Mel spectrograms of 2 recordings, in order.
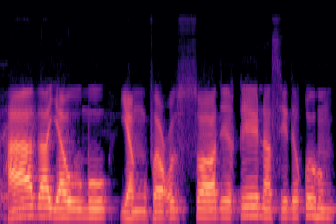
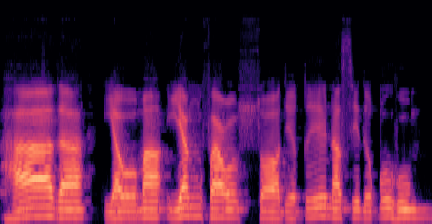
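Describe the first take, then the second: First: The word yawm ends with a u vowel. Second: The word yawm ends with an a vowel. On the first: The word inflects as a nominative predicate. "যদি মুরাব করো তাহলে কিভাবে পড়তে হবে" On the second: The word is fixed and does not inflect. "মাপনি করা জায়েজ আল ফাতহি"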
